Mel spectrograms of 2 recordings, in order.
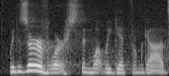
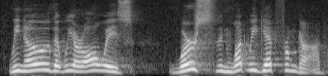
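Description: First: "deserve" leaned on, with the line lower and much softer; quiet weight on "deserve"; stress on deserve. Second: Emphatic "worse"; stress on worse. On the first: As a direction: press "deserve" in a low, softer voice. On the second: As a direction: land hard on "worse" as the key word. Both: Shown as a demonstration. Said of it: "putting the emphasis on the wrong syllable".

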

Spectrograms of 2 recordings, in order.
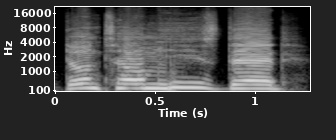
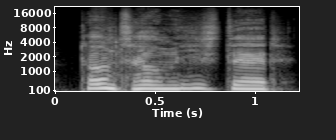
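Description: First: High, loud, frantic scream; panicked woman yelling in the hallway. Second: High, pleading repeat, a little less loud; frantic repeat of the panicked cry. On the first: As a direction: shriek it in terror. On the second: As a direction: beg it in desperation. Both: A narrator's reading. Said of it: "in a panicked voice yelled out".

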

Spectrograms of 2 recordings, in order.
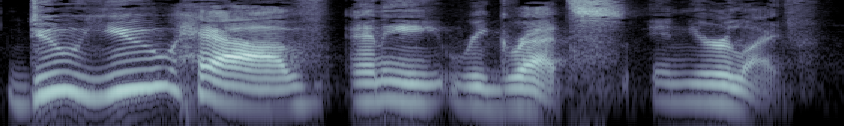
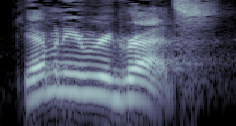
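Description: First: Slow question. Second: Fast, pressing "Do you have any regrets?"; quick repeat. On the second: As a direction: fire the question back quickly. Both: Shown as a demonstration.

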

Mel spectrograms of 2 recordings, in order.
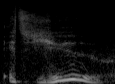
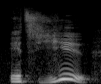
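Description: First: Breathy hushed whisper of you. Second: Said in the usual way. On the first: Shown as a demonstration. Pastor telling the congregation they are God's treasure, whispered. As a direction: breathe it as an intimate secret.

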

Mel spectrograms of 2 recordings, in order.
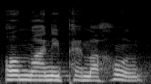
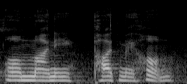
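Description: First: Padme blurred to "Peme" and Hum closing on an n, said casually; the hermit's garbled Om Mani Padme Hum, easy and unbothered; old hermit calmly chanting his slightly wrong mantra; wrong pronunciation. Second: Padme said in full with a clear d and Hum closing on an m; the monk's careful, correct Om Mani Padme Hum; correct pronunciation. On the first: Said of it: "You've been reciting it wrong". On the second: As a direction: scholar monk teaching the proper mantra, carefully. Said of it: "And the monk said". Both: Retold or imitated.

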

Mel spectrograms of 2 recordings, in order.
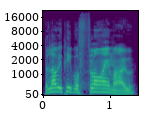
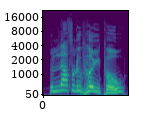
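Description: First: Said in the usual way. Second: Higher cheeky salesman lilt; Del Boy voice. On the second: Retold or imitated. Host still in his Del Boy sales voice. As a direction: lay it on like a market trader. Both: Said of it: "I ain't gonna speak like that".

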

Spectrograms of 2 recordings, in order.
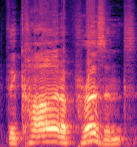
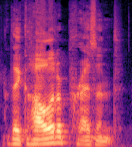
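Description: First: Teasing sing-song parody; mock the proverb as you say it. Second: Mocking. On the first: Preacher parodying a saying he rolls his eyes at, mocking. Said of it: "I can't even say it without mocking it". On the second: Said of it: "I can barely say it". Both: Shown as a demonstration.

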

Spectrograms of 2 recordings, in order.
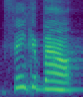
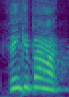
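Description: Both takes have the same delivery.

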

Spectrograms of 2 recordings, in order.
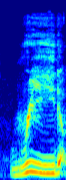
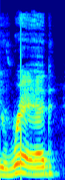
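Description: First: "read" with a long ee, as "reed"; pronounced like reed. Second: "read" with a short vowel, as "red"; pronounced like red. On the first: Teacher showing the other reading, present-tense pronunciation. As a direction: say "read" to rhyme with "need". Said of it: "R E E D". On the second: Teacher showing one of two readings, past-tense pronunciation. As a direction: say "read" to rhyme with "bed". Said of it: "one can be pronounced R E D". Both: Shown as a demonstration.

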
